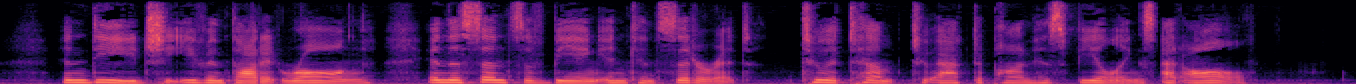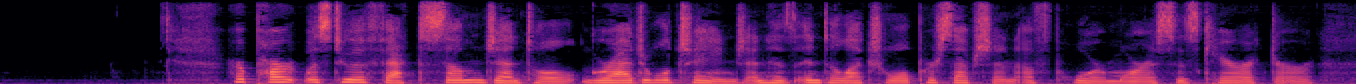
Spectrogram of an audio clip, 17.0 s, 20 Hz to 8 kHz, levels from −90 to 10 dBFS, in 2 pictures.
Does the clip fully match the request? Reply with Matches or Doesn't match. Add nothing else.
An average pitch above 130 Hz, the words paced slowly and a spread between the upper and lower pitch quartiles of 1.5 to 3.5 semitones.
Matches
